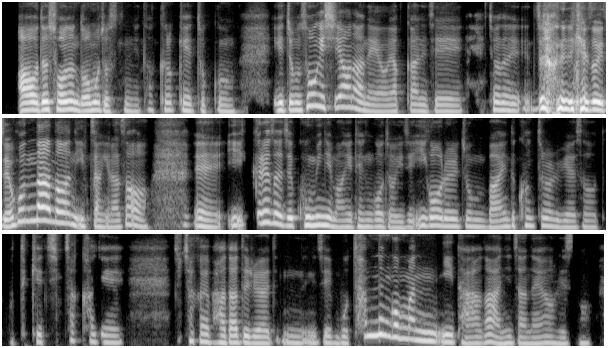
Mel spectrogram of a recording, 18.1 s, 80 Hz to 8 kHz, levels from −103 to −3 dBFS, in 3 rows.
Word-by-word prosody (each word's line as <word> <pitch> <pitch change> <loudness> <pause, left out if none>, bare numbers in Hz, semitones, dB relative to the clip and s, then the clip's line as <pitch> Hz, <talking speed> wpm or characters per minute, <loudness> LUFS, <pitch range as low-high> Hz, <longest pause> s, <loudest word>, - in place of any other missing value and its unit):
아우 190 +2 +7
네 205 - +8
저는 205 0 +5
너무 185 +2 +3
좋습니다. 165 +2 -7
그렇게 195 -2 -5
조금 160 -1 -9 0.4
이게 190 +1 +2
좀 195 +1 +1
속이 300 +4 +1
시원하네요. 220 - -2
약간 165 +1 -7
이제 160 0 -6 0.2
저는 190 -3 -1
이 - - -11
저는 235 -1 +8
이 - - +11
계속 210 -1 +8 0.2
혼나던 320 -5 +4
입장이라서. 175 +1 -4 0.5
예 175 -4 -1
이 210 - -4
그래서 270 -1 0
이제 205 -3 +1
고민이 215 +1 +2
많이 170 -1 -6
된 175 +1 -5
거죠. 175 -3 -6
이제 150 +1 -8
이거를 205 -1 -1
좀 180 -2 -7
마인드 165 +4 -5
컨트롤을 195 -3 -6
위해서 165 0 -10 0.2
어떻게 185 +4 -10
침착하게, 195 -4 -10 0.5
침착하게 220 -5 -6
받아들여야 180 -2 -2
되는 180 -6 -9
이제 175 0 -7
뭐 165 0 -7
참는 360 +1 +1
것만이 230 - 0
다가 170 +2 -6
아니잖아요. 160 0 -6
그래서 160 +1 -10
190 Hz, 375 characters per minute, -21 LUFS, 165-210 Hz, 0.5 s, 이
